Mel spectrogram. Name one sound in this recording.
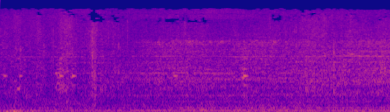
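A spade scrapes and crunches into soil.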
